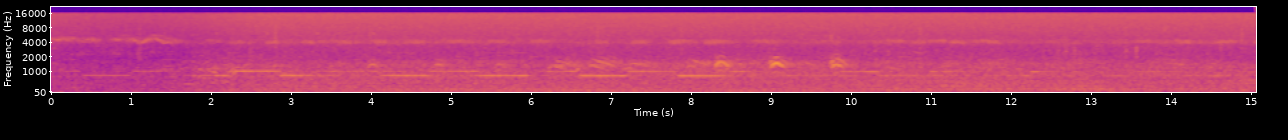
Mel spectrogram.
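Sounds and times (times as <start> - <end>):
low background noise: 0.0 - 15.0
bird calling: 1.9 - 11.4.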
